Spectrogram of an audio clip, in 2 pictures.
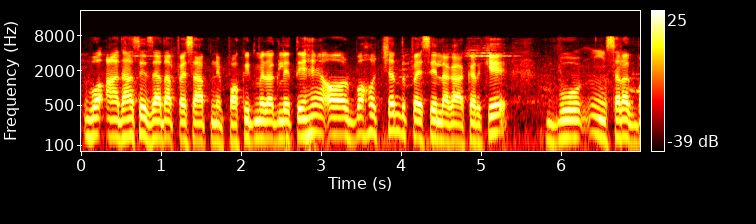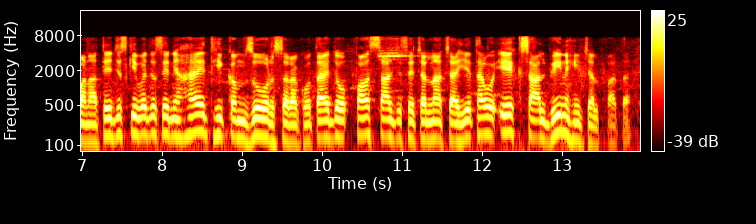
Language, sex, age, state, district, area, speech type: Urdu, male, 18-30, Delhi, South Delhi, urban, spontaneous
